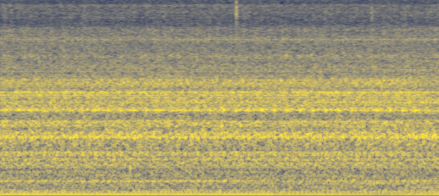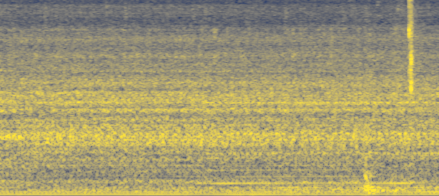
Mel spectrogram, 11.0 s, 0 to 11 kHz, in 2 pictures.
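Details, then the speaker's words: London front plow harness tilted back to working position with Bosch CS105 controls: truck idles under a low hydraulic hum, then one sharp clunk as the harness locks out, time to release the engagement button. "you hear it lock out, it's time to let go of the button."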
